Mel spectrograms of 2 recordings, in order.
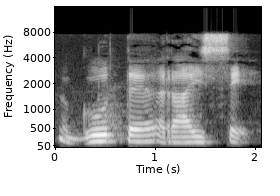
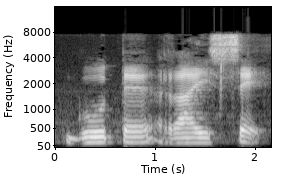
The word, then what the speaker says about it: Gute Reise: Ini cara bacanya Gute Reise. EI dibaca I, Gute Reise.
